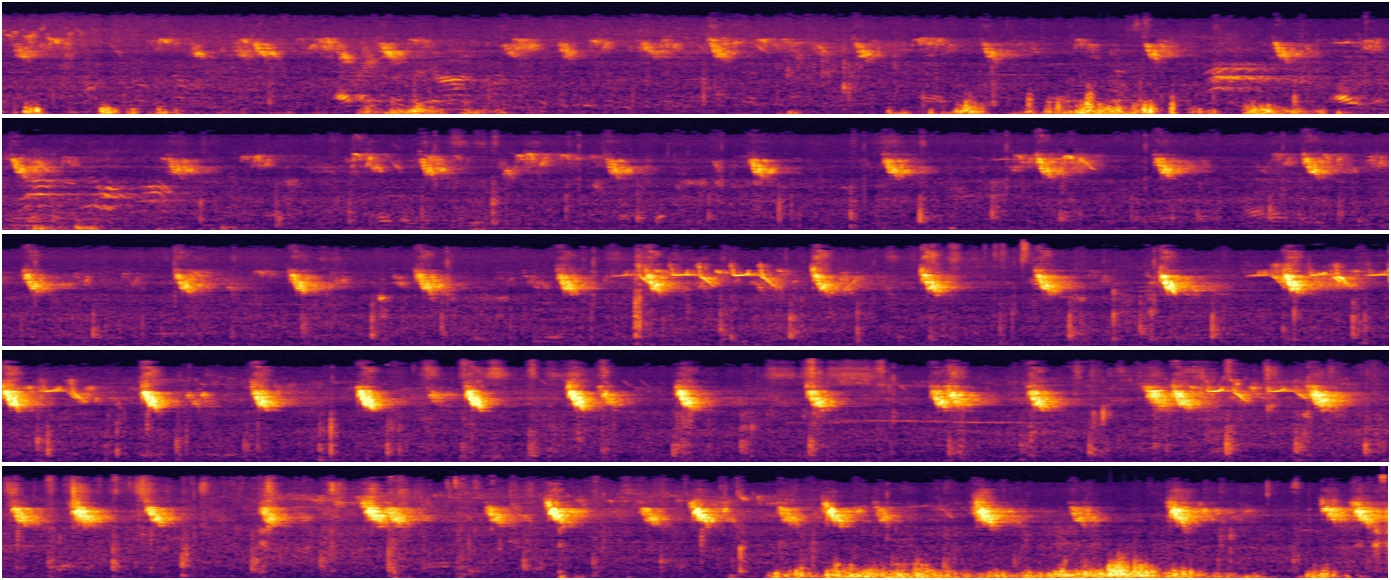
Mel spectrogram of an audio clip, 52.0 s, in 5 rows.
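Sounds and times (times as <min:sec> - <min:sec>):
bird chirping: 0:17.0 - 0:37.6, 0:38.3 - 0:52.0.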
